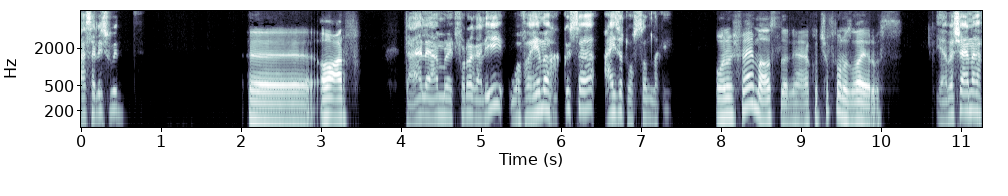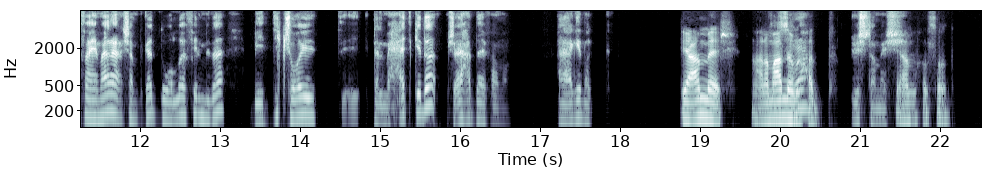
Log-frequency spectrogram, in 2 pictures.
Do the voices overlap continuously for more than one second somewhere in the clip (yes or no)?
no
